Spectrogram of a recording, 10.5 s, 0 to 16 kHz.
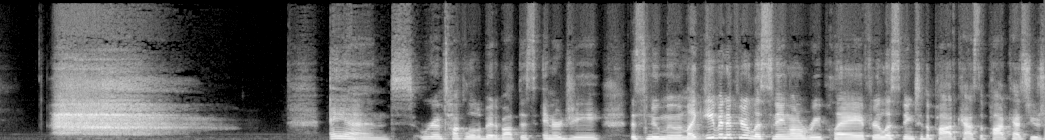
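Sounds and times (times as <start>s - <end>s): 
deep slow breathy exhale: 0.5s - 3.2s
speech: 3.3s - 10.4s.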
